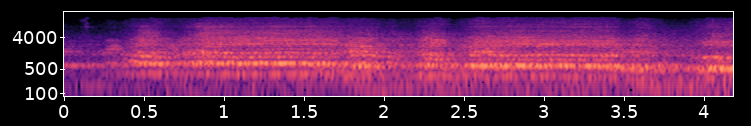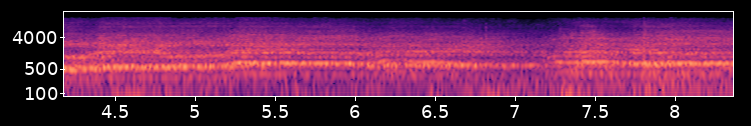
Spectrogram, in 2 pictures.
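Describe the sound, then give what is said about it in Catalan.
Football players, including Araujo, Lewandowski, Pedri and Gavi, celebrating a championship with fans: a crowd of men chants loudly and continuously in unison, a rhythmic, harmonic group chant with brief swells and dips, sustained for the whole stretch with no single voice standing out. “Escolteu-los! Són els jugadors, que els tenim aquí mateix.”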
